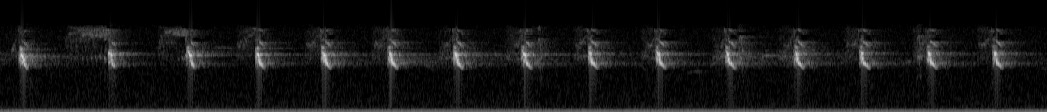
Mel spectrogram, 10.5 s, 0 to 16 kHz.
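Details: Lesser spotted eagle at its nest in an aspen at Aizkuja, Latvia, on a restless evening: sharp, high, slightly falling yelps repeated steadily about every 0.7 seconds, roughly fifteen in a row, over a low background hum.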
